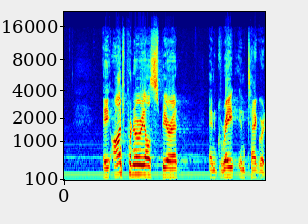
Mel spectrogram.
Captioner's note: none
